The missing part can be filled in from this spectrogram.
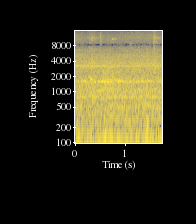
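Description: A low steady motor hum with a faint thin whine on top, even and unbroken; the slide motors are squaring up normally.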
